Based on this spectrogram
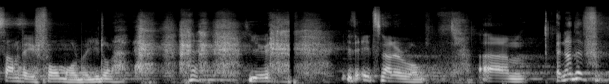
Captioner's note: chuckles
